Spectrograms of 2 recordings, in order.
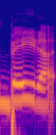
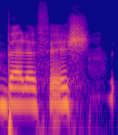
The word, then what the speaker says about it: betta: And I know people are going to be like, it's beta. It's not. It's betta fish. It's beta what? is just a mispronunciation. It's called the betta fish.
